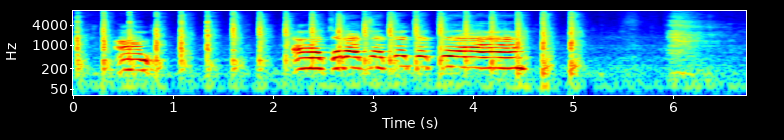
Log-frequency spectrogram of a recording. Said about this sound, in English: you're certainly welcome to join in if you're not a tapper per se. But all tappers are more than welcome.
